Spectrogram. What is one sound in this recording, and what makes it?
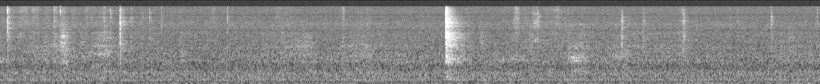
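Scissors snip through thin material.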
